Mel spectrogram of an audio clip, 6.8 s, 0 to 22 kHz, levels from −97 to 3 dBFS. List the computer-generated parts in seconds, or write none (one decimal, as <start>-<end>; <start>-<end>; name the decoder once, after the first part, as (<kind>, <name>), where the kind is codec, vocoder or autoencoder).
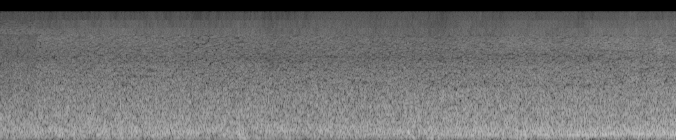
0.0-1.6 (vocoder, BigVGAN v2); 3.1-5.1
